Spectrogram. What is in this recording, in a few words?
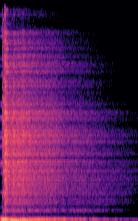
Spin Button Click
